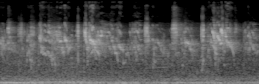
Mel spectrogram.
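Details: Budgies perched in a pet store chattering: thin high chirps, squawks and short clicks in uneven bursts, loudest around one and a half and three and a half seconds, with low hum throughout.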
